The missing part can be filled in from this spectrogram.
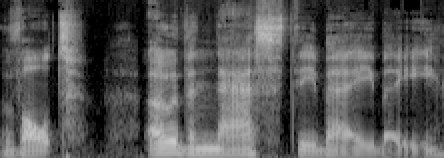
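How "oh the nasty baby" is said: very slow, drawn-out, silly comic character voice. Voicing a line that slips into an accidental Austin Powers voice. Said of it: "wasn't supposed to sound like Austin Powers".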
